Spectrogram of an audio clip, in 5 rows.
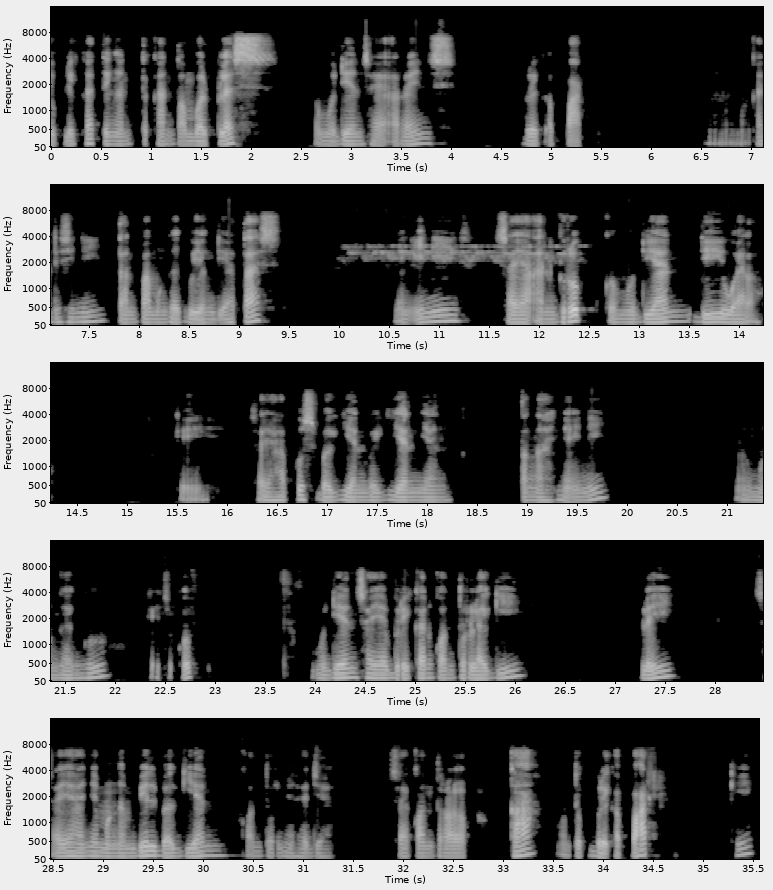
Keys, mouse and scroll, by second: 3.0 click, 9.5 scroll down 1, 9.7 scroll up 1, 10.5 click, 16.2 scroll up 1, 16.8 click, 18.3 Delete, 18.5 click, 19.3 Delete, 20.0 click, 20.9 Delete, 21.3 scroll down 1, 22.6 space, 26.8 click, 29.7 click.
